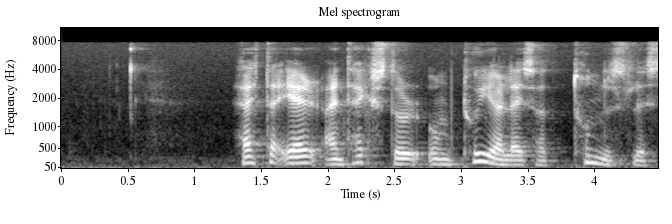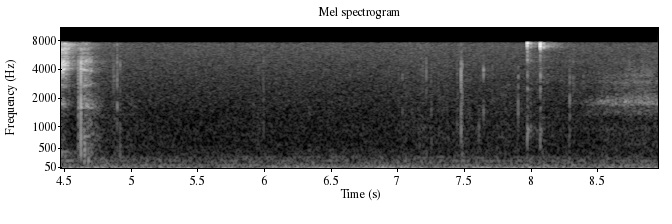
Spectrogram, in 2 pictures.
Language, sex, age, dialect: Faroese, male, 36-60, Suðurstreymoy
